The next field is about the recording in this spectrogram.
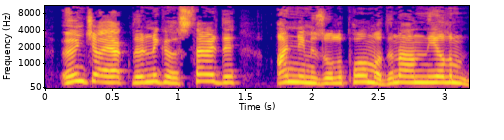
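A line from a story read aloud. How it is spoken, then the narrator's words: Young goats shouting together. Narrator (Turkish): Yavru keçiler bağırışmışlar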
